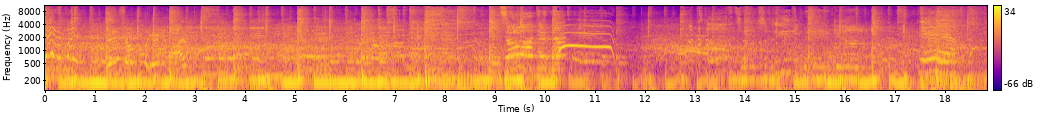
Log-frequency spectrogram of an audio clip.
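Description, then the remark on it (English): A dense, loud roar of a concert crowd of girls screaming, with high-pitched shrieks and whoops rising over it, continuous for the whole stretch, with brief sharp cries and a thumping low rumble underneath. “I honestly, for the majority of the concert, just heard girls screaming the whole entire time.”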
